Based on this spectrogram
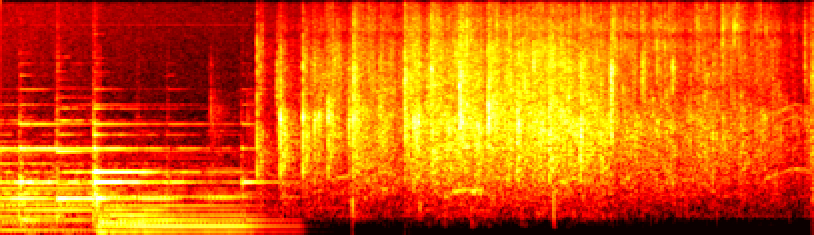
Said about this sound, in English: Come on, once again, let's give God a clap of praise. Give God a clap of praise.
